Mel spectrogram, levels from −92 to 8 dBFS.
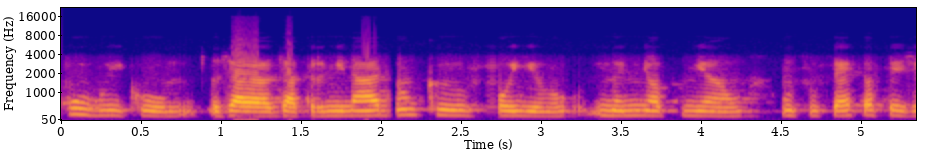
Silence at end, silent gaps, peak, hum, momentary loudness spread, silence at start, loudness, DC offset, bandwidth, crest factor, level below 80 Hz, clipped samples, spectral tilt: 0 s; none; 0 dBFS; none; 11 LU; 0 s; -15 LUFS; under 0.1%; 7.2 kHz; 14 dB; -64 dBFS; under 0.1%; -7 dB/octave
